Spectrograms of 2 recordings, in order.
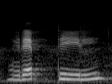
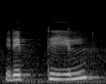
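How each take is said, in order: First: The stress is on the last syllable. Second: The same.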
